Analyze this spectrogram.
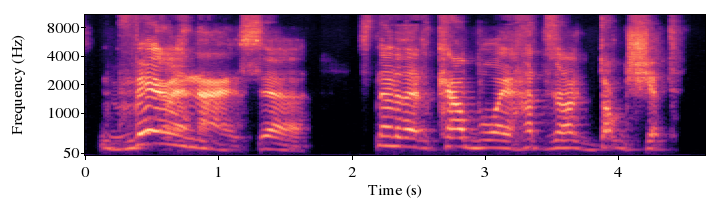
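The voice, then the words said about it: Imperfect put-on Russian accent. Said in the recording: “My Russian accent needs some work.”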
